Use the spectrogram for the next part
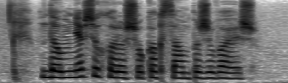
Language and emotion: Russian, neutral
